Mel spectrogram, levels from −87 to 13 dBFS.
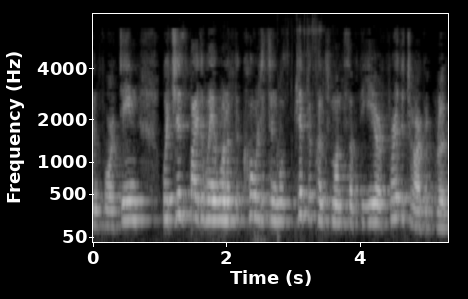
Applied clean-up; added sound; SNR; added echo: neural separator model SepFormer DNS4.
